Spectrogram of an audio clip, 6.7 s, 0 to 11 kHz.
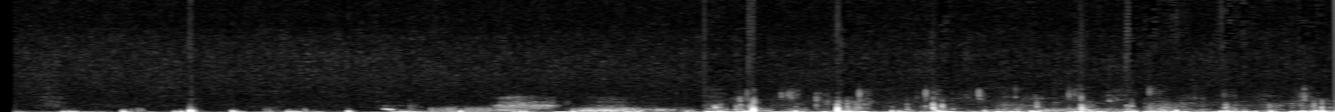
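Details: Fast heartbeat after exercise, recorded for ASMR: rapid, regular low thumps about 125 beats a minute, louder toward the end.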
